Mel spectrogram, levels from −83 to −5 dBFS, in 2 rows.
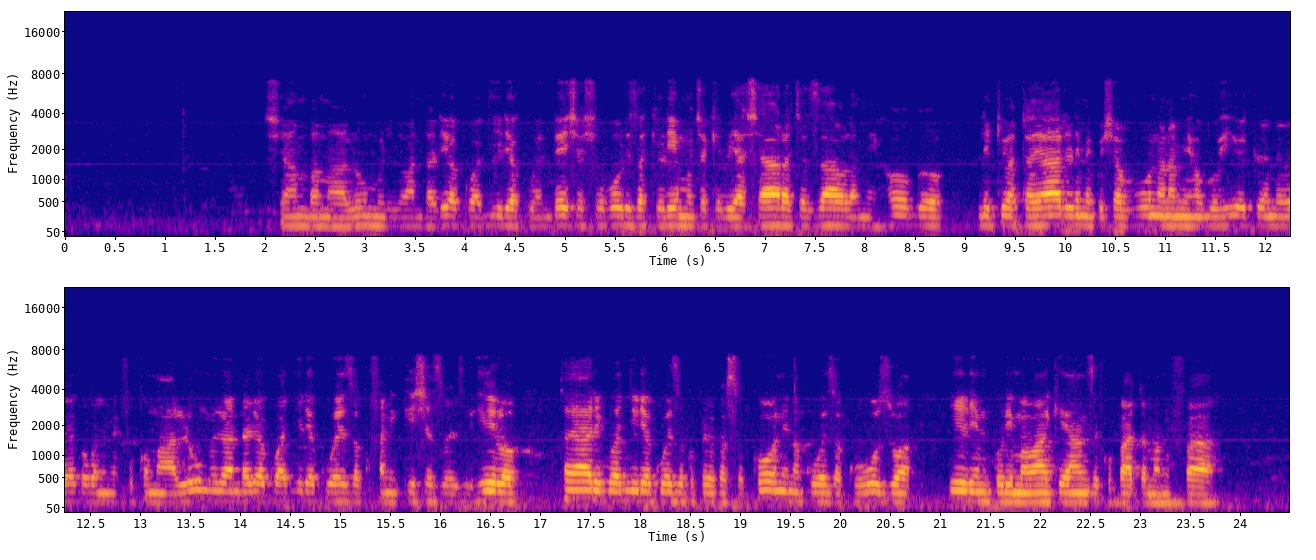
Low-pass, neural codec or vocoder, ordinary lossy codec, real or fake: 7.2 kHz; none; Opus, 32 kbps; real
